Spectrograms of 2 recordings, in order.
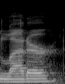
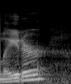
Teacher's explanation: they're both stressed on the first syllable second syllable sounds the same the difference is that letter has the F vowel like in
